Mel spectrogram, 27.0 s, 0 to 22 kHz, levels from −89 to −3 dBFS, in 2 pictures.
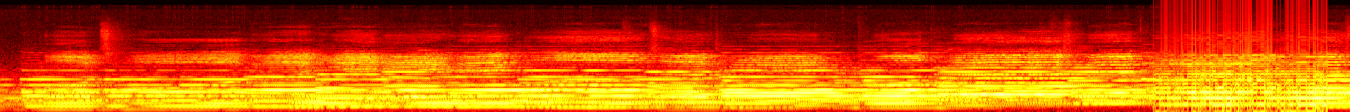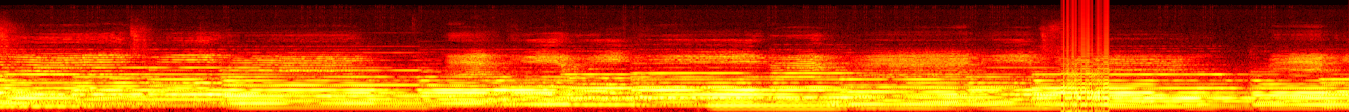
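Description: From 11.53 to 13.28 s, and again from 24.11 to 24.59 s, the sound turns to a rigid, metallic buzz at 200 Hz. This is robotic sound from repeated short buffers. A 5 ms slice is likely being looped while most of the real audio is skipped.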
